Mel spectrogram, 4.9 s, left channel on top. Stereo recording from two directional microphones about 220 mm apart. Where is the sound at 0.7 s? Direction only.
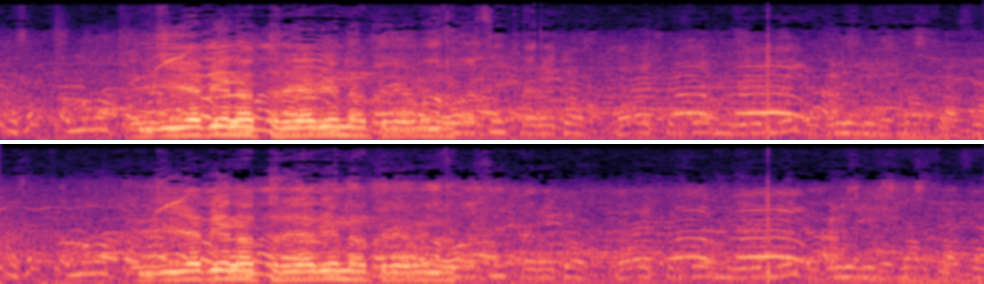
25° left (ahead or behind).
